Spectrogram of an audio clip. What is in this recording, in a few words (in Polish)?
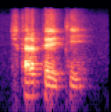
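"skarpety", Kurpie dialect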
